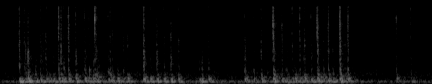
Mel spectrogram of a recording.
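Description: Both hands, typing with long manicured nails and fingertips, tap the black plastic chiclet keys of a grey laptop keyboard. A dense, irregular series of quick clicking taps plays, each a soft low thud with a bright tick on top. The taps come in bursts separated by brief pauses and thin out toward the end.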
